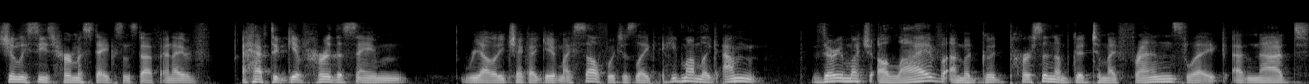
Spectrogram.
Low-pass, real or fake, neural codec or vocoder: 7.2 kHz; fake; codec, 16 kHz, 1.1 kbps, Voila-Tokenizer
